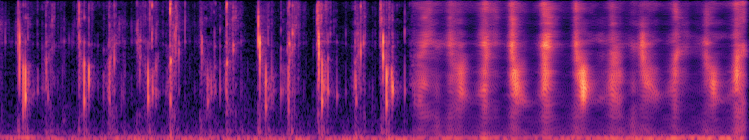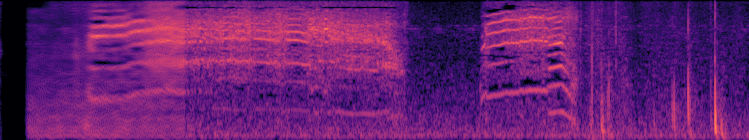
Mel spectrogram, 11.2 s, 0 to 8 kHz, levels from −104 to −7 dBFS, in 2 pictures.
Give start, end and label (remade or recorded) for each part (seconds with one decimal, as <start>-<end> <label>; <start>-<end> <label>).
0.0-3.1 recorded; 3.1-7.0 remade; 7.0-11.2 recorded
